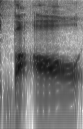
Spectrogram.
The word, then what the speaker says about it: Baal: to say Baal okay it's Bal is how it's pronounced but I'm a one syllable guy I'm from the south here we say baale so when you hear me saying baale it's Baal and eth Bale King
